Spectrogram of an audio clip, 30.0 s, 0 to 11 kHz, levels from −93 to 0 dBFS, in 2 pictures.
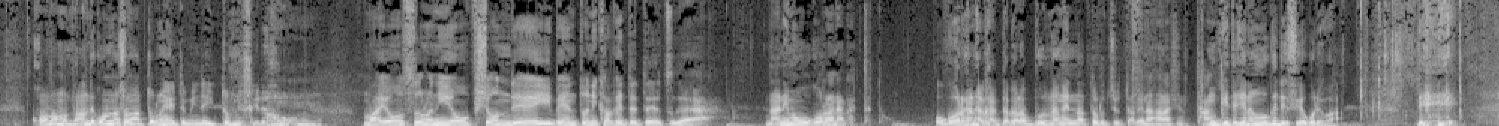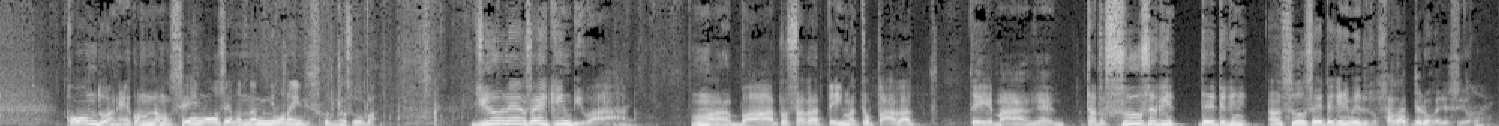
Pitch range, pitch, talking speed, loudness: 130-210 Hz, 180 Hz, 360 characters per minute, -14 LUFS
